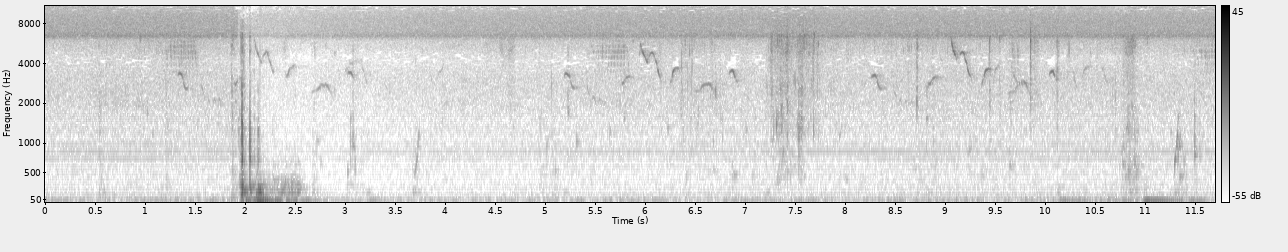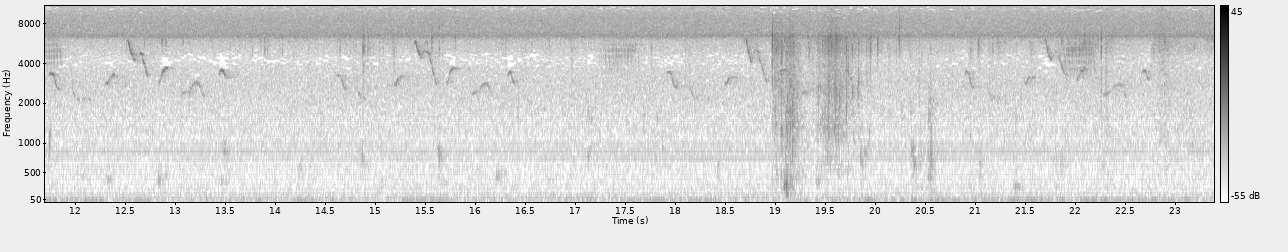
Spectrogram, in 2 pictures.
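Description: Quiet open-water ambience with many faint, short bird chirps throughout. A low thump about two seconds in, and softer knocks around eleven and nineteen seconds in, from the angler moving on the boat's deck.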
